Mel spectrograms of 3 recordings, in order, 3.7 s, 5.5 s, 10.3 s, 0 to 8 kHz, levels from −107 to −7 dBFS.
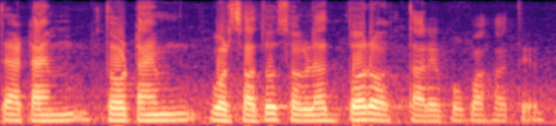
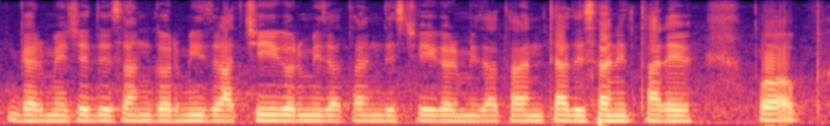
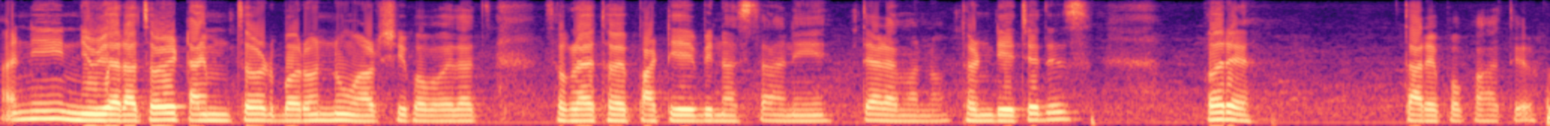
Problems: background sounds at intervals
